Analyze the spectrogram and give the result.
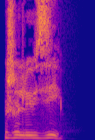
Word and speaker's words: жалюзи: Слово французское, поэтому ударение падает вновь на «и» — «жалюзи».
